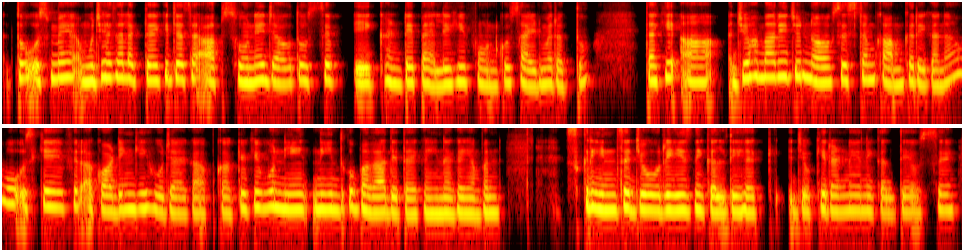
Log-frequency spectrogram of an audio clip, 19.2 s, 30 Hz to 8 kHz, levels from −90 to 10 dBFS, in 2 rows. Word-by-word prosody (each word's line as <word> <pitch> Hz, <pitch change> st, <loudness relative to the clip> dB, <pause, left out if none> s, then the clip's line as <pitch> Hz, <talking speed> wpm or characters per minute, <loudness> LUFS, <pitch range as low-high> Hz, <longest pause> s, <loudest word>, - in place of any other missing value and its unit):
तो 240 Hz, -, +3 dB
उसमें 245 Hz, +4 st, +2 dB
मुझे 215 Hz, +3 st, +3 dB
ऐसा 250 Hz, 0 st, +1 dB
लगता 230 Hz, -2 st, 0 dB
है 220 Hz, -, +3 dB
कि 250 Hz, -, -2 dB
जैसे 235 Hz, 0 st, +2 dB
आप 200 Hz, -3 st, +1 dB
सोने 215 Hz, 0 st, +2 dB
जाओ 200 Hz, -3 st, -1 dB
तो 225 Hz, -, +1 dB
उससे 215 Hz, +2 st, -1 dB, 0.3 s
1 200 Hz, 0 st, +2 dB
घंटे 205 Hz, -1 st, +1 dB
पहले 185 Hz, -2 st, +1 dB
ही 210 Hz, -, +2 dB
फोन 185 Hz, -3 st, -3 dB
को -, -, +2 dB
साइड 190 Hz, -3 st, -2 dB
में 195 Hz, +1 st, 0 dB
रख 180 Hz, -2 st, -3 dB
दो 210 Hz, -, -3 dB, 0.6 s
ताकि 220 Hz, +4 st, +2 dB
अ, 210 Hz, -3 st, +1 dB, 0.2 s
जो 225 Hz, +6 st, +3 dB
हमारी 260 Hz, 0 st, +3 dB
जो 270 Hz, -, +4 dB
नर्व 210 Hz, -6 st, +3 dB
सिस्टम 230 Hz, +1 st, 0 dB
काम 190 Hz, -4 st, 0 dB
करेगा 190 Hz, -4 st, -2 dB
ना 205 Hz, +6 st, -3 dB
वो 275 Hz, -4 st, 0 dB
उसके 220 Hz, +1 st, 0 dB
फिर 225 Hz, -, -2 dB
अकॉर्डिंग 195 Hz, +1 st, -1 dB
ही 205 Hz, -, 0 dB
हो 180 Hz, -, -1 dB
जाएगा 165 Hz, -2 st, -4 dB
आपका 165 Hz, +1 st, -7 dB
क्योंकि 200 Hz, +5 st, -2 dB
वो 215 Hz, +1 st, 0 dB
नीं 200 Hz, -2 st, +2 dB
नींद 195 Hz, -1 st, +1 dB
को 220 Hz, -, 0 dB
भगा 175 Hz, -2 st, +2 dB
देता 165 Hz, -1 st, -2 dB
है 160 Hz, -, -2 dB
कहीं 165 Hz, 0 st, -2 dB
न 165 Hz, 0 st, 0 dB
कहीं 170 Hz, -1 st, 0 dB
अपन 170 Hz, +2 st, -2 dB, 0.8 s
स्क्रीन 200 Hz, -4 st, +3 dB
से 210 Hz, +3 st, +5 dB
जो 190 Hz, -1 st, +4 dB
रेज़ 190 Hz, -1 st, +3 dB
निकलती 180 Hz, -1 st, +1 dB
है, 175 Hz, -2 st, 0 dB, 0.4 s
जो 180 Hz, +1 st, -4 dB
किरणें 185 Hz, -1 st, -2 dB
निकलती 175 Hz, -2 st, -5 dB
हैं 90 Hz, -, -4 dB
उससे, 90 Hz, -, -6 dB
200 Hz, 200 wpm, -23 LUFS, 180-220 Hz, 0.8 s, से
